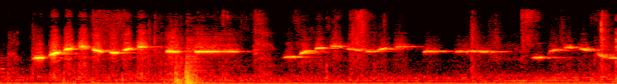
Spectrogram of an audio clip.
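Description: A person cheerfully whistles a bright, bouncy melody while setting off along the road to the next castle, with quick sliding notes and short pauses between phrases, over a low steady hum.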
